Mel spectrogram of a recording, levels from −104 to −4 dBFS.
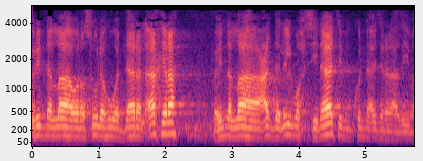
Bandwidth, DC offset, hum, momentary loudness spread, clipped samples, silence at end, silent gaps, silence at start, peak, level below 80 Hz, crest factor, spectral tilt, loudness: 5.2 kHz; under 0.1%; none; 14 LU; under 0.1%; 0 s; none; 0 s; -4 dBFS; -72 dBFS; 20 dB; -8.5 dB/octave; -24 LUFS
